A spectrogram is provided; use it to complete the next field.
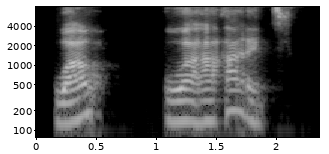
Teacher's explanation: I'm maintaining the short a sound of the name of the letter, which is wow.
